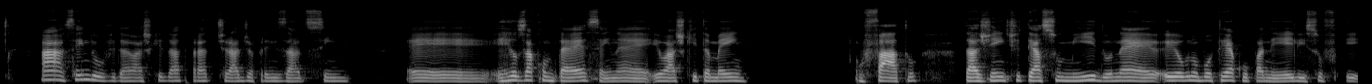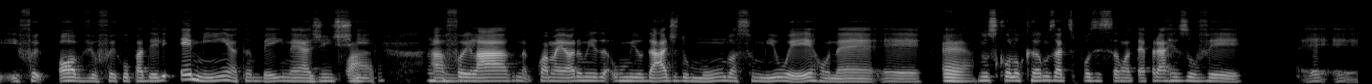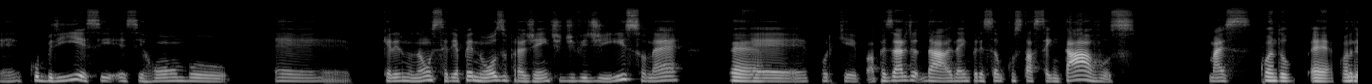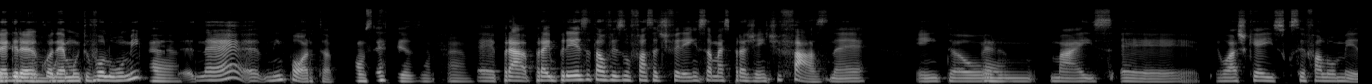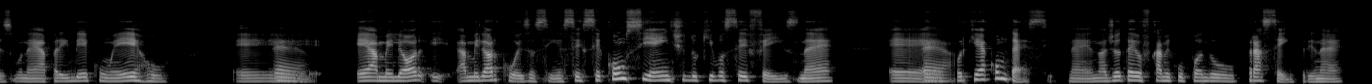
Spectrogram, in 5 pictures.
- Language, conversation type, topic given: Portuguese, advice, Como posso aprender com meus erros e contratempos sem desistir?
- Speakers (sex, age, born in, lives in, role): female, 35-39, Brazil, Italy, advisor; female, 50-54, Brazil, United States, user
- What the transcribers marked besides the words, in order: none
